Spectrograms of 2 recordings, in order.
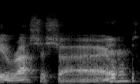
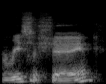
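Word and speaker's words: Risacher: So number 1 pick, Zachary Rashashar. Nope. I said it right. Risachet. That's what I said. Okay. Risachet.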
